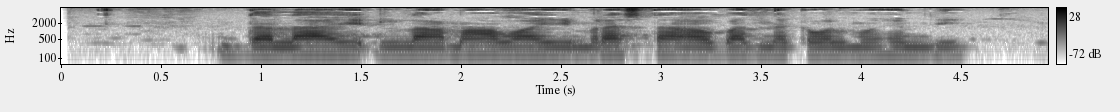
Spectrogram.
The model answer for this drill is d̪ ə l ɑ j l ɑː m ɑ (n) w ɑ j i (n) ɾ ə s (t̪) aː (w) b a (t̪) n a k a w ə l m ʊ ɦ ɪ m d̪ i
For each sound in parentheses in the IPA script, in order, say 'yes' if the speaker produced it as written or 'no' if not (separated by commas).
no, no, yes, yes, no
